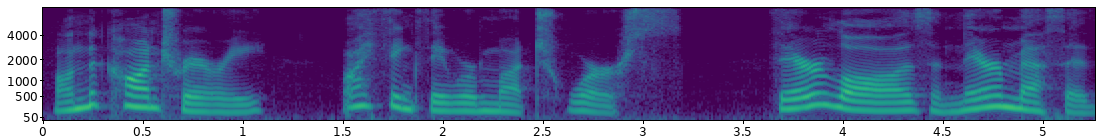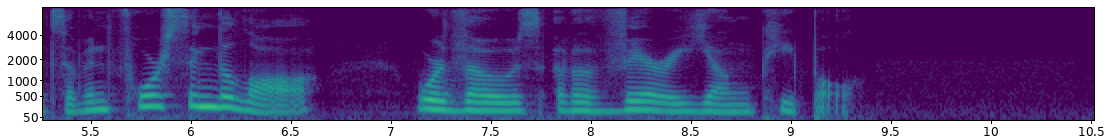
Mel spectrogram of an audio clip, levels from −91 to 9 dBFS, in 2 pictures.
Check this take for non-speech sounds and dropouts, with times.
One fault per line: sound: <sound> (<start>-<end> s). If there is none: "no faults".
no faults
